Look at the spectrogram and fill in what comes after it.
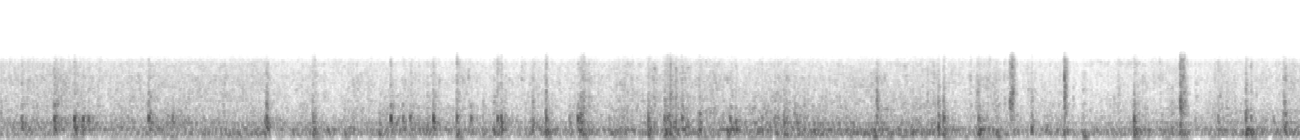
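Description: Fireworks grand finale: a dense, irregular barrage of aerial shells launching and bursting, many bangs and pops over a continuous rumble, with some of the sharpest bangs near the end.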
